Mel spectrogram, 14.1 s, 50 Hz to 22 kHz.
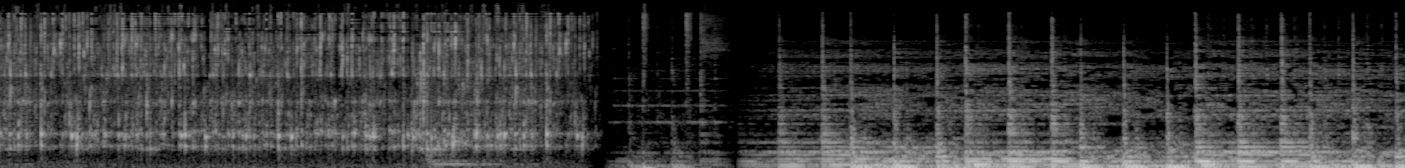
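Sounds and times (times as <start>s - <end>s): water trickling and dripping: 0.0s - 6.1s
music: 6.1s - 14.0s.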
